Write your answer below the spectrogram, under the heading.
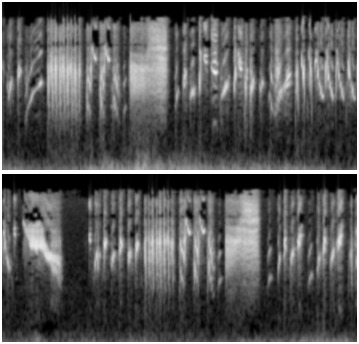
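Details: Long goldfinch song of continuous rapid twittering, repeated buzzy wheezes and quick trilled runs, with low background rumble early on.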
